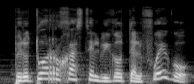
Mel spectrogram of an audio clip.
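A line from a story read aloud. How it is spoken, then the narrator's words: Tearful exclamation. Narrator (Spanish): exclamó Jung-ho, llorando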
